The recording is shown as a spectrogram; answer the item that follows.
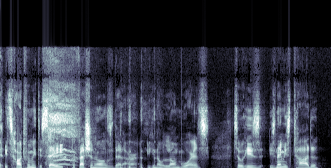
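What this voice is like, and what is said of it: Israeli-accented English. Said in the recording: “I'm a foreigner. I have an Israeli accent.”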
